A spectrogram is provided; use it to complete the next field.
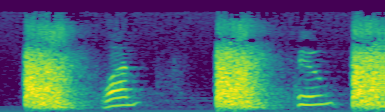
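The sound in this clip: Three loud gunshots fired in a shooting contest, aimed at leaves to clip them off at the stem. The sharp blasts come well spaced apart, each ringing out briefly, with short tonal sounds in the gaps.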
